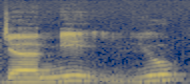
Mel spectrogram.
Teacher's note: تسہیل کے معنی ہے نرمی کرنا، اور یہاں مراد یہ ہے کہ دوسرے حمزہ کو نرم کر کے خود حمزہ کے اور الف کے مخرج کے درمیان ادا کرنا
